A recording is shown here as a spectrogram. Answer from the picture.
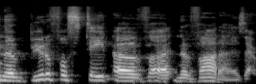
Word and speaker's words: Nevada: I I saw a bumper sticker that somebody posted today and it's uh it's not ne it's not Nevada, it's Nevada.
